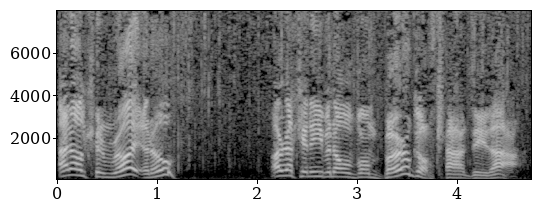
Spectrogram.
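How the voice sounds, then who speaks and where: A man's voice: sits high, lively intonation, moderate pace, bright, forceful tone, exaggerated voice. An actor playing a boastful, cocky young man in a video game, bragging and swearing as he drinks.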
